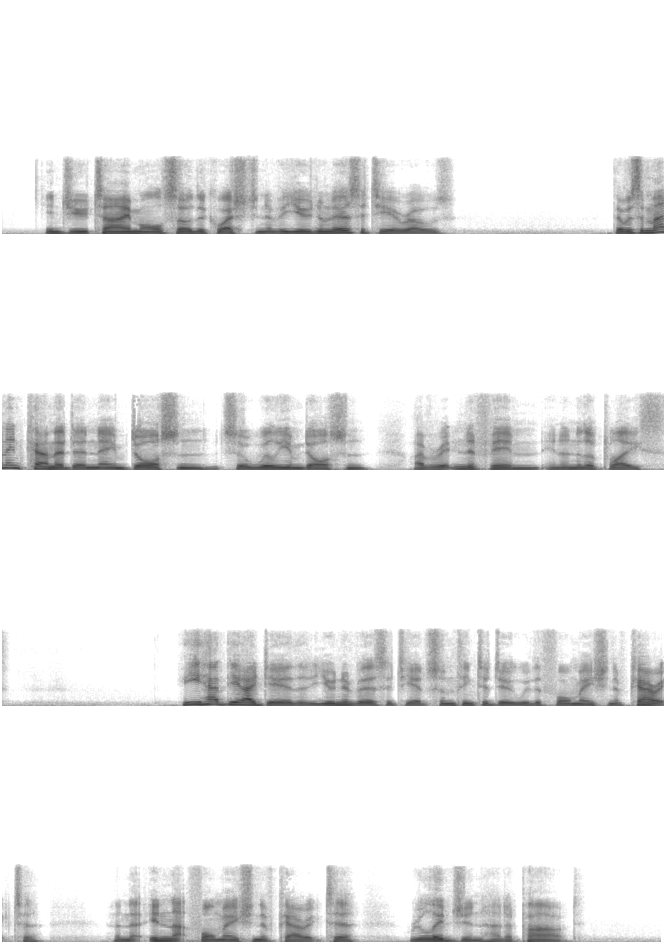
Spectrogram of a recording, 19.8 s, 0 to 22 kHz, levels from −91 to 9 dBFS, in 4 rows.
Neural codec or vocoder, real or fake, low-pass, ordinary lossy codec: codec, 16 kHz in and 24 kHz out, 0.9 kbps, LongCat-Audio-Codec, fine tuned four codebook decoder; fake; 7.2 kHz; AAC, 48 kbps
